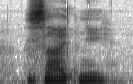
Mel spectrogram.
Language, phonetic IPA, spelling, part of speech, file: Ukrainian, [ˈzadʲnʲii̯], задній, adjective, Uk-задній.ogg
- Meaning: rear, back; posterior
